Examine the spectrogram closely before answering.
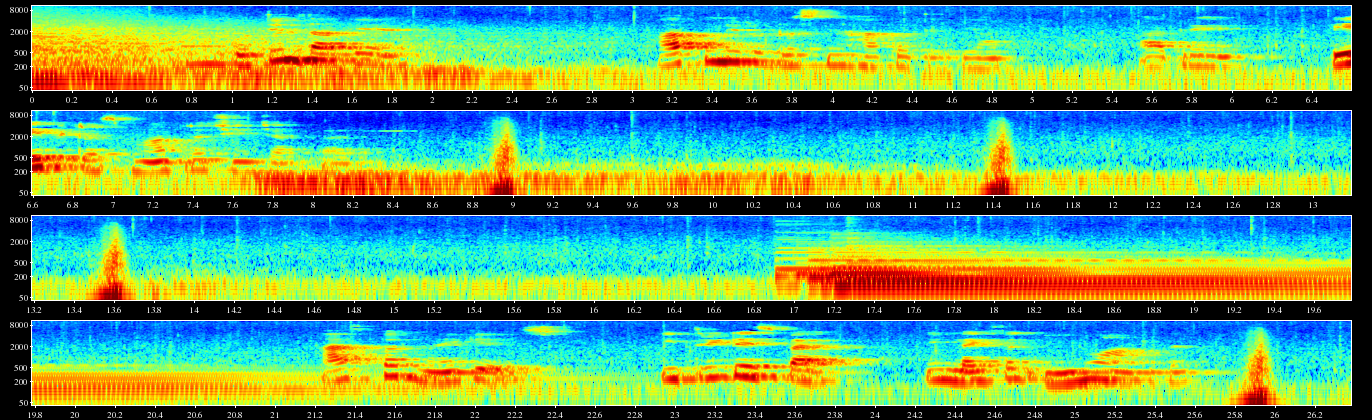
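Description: A woman speaks calmly and closely.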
